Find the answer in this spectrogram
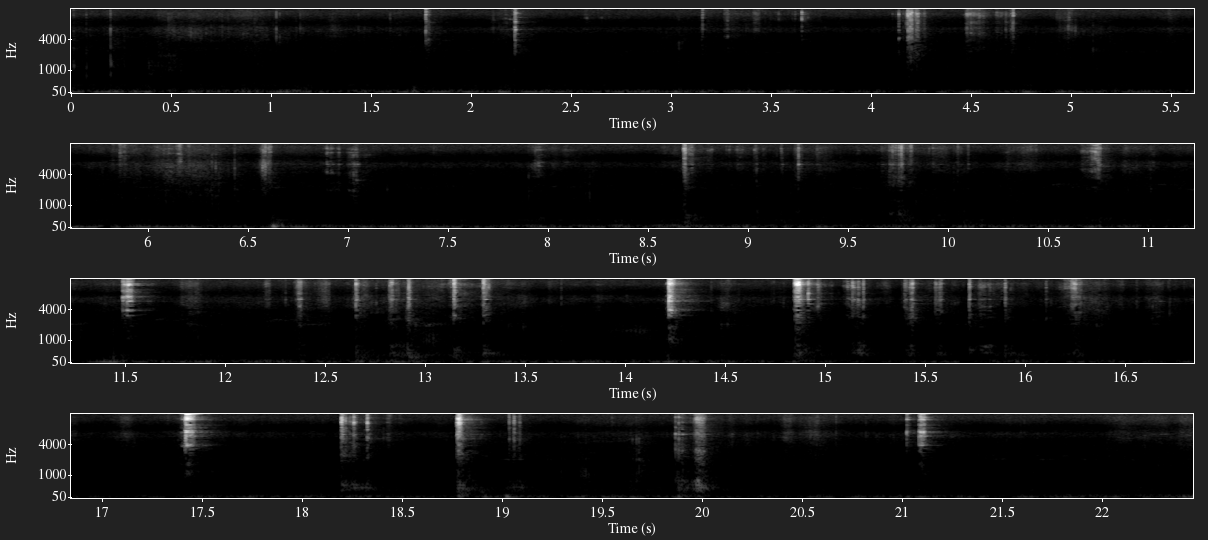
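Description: Thin steel utility-knife blades clicking and scraping against each other and the rusty cast iron box cutter handle as they are lifted out and set down. The sharp metallic clicks are few at first and come thick and fast in the second half.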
